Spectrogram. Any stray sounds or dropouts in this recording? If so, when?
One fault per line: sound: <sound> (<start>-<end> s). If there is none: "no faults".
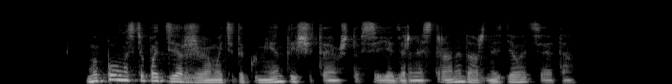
no faults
